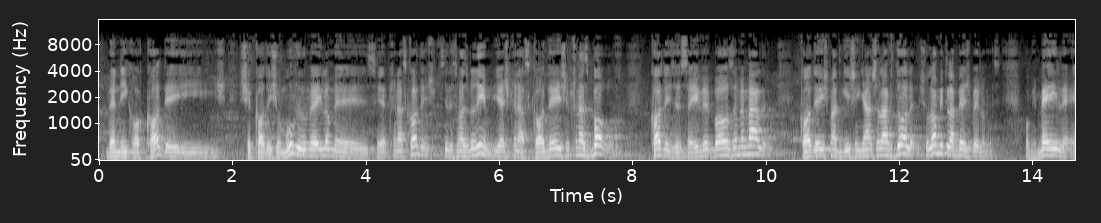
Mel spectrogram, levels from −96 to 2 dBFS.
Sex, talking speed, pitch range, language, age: male, 125 wpm, 130-180 Hz, Hebrew, 70-89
